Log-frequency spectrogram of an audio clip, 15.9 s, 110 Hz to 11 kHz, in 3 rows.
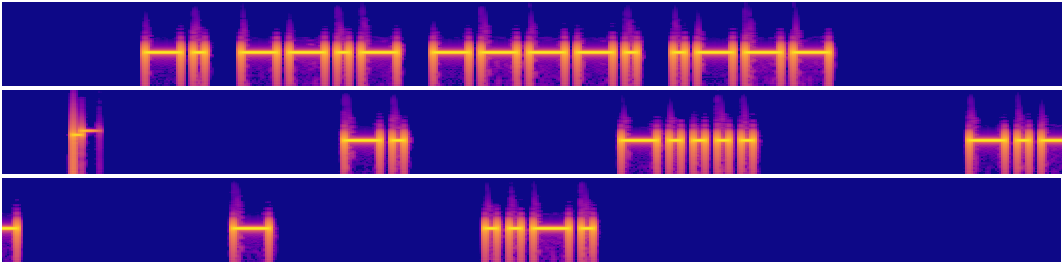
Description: Morse code, heard as a keyed tone, about 20 wpm, spaced as for 10 wpm, 700 Hz. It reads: NQ9J N6KTF
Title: USA Call Signs - 6x Character Spacing - 20wpm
